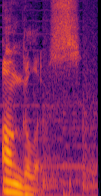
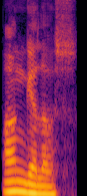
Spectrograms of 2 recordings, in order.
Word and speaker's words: Aggelos: And yes, it is pronounced Angelus. Angelus. Angelus. It's the Greek word for angel.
